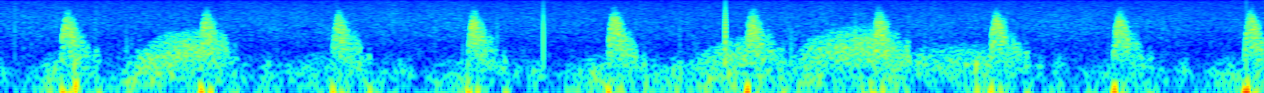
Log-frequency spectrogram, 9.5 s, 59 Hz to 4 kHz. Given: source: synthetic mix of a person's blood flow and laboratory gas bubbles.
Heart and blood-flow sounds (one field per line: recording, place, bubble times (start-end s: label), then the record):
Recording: Doppler ultrasound of blood flow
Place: subclavian vein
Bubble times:
no bubbles
From the record:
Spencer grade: 0 (complete lack of bubble signals)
